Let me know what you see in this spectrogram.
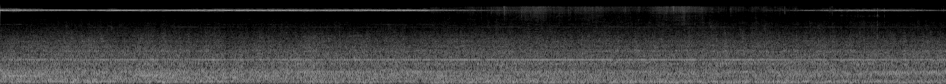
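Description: Last container wagons of a long freight train rolling past on the rails. The noise drops about four seconds in as the tail clears. A quieter steady rumble with a thin high whine continues after that.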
